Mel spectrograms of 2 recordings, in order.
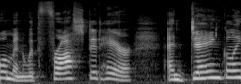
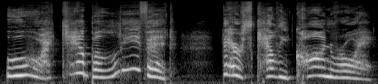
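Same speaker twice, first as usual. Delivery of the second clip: excited whisper; 7 semitones higher than usual. A narrator's reading. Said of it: "Bess whispered excitedly".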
